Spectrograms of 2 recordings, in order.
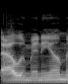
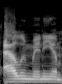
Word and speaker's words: aluminium: I heard some British dude pronounce it aluminium, and now that's just how I do it.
